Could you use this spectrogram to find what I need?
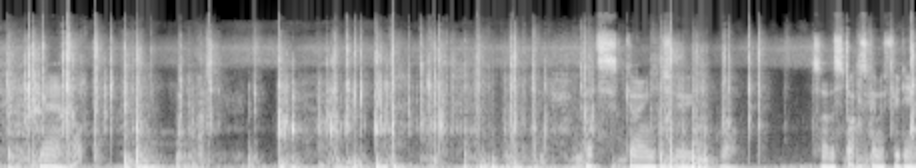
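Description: Plastic parts click and clack as they are handled and fitted together.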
